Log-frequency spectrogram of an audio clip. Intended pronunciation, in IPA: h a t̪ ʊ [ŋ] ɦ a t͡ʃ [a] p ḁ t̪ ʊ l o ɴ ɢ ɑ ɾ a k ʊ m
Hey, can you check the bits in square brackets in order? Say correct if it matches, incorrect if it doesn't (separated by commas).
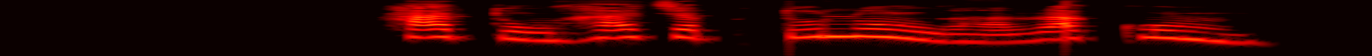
correct, correct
